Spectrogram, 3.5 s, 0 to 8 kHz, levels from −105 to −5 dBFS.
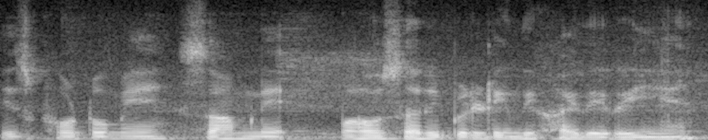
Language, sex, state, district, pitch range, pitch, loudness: Hindi, male, Uttar Pradesh, Shamli, 100-115 Hz, 110 Hz, -20 LUFS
